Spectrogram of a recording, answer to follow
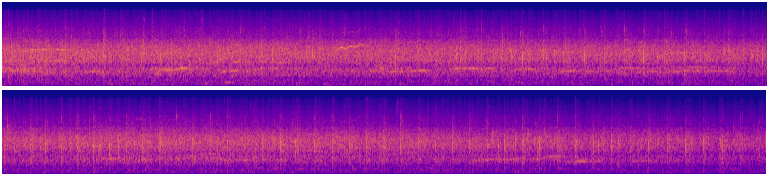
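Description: A theatre audience applauding after a ballet pas de deux, with a few voices calling out over the clapping. The applause holds steady, then slowly dies down near the end.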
